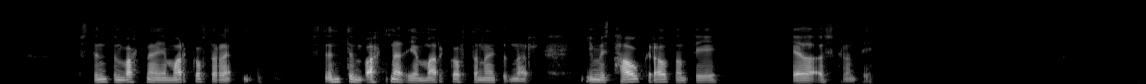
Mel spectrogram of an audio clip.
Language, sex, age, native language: Icelandic, male, 40-49, Icelandic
